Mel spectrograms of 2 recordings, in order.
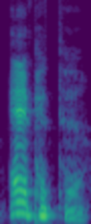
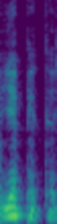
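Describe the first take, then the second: First: The name begins with a plain 'e' sound. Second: The name begins with a 'ye' sound. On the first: "원래 우리 훈민정음의 원리를 넣으면 에, 에페트예요" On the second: "예페트라고 번역해야 돼요"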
